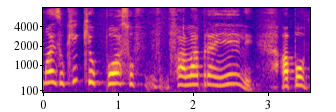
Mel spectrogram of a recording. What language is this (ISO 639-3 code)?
por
